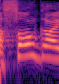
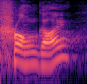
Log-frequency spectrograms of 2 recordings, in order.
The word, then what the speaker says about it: Songhai: Now, Songhai is how we say it in English. Some people think that should be pronounced Shongai, but we'll just keep it we'll keep the pronunciation simple.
